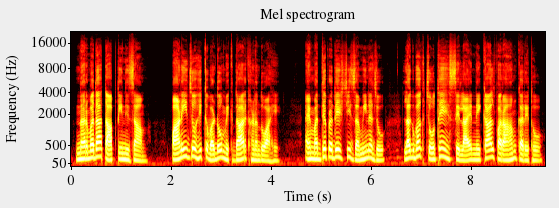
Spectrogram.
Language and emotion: Sindhi, neutral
